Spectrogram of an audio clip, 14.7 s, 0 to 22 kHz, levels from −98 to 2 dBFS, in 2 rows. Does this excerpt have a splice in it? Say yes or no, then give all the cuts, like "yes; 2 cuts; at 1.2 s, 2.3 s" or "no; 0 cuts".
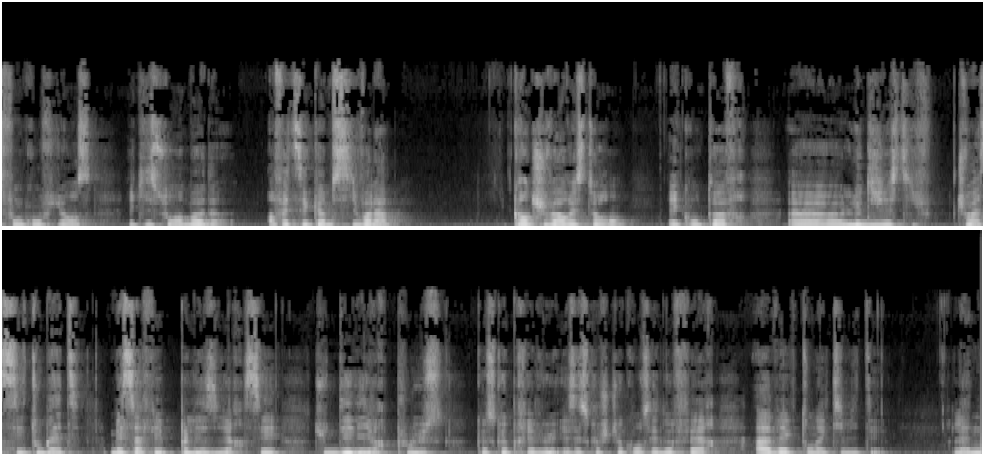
no; 0 cuts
